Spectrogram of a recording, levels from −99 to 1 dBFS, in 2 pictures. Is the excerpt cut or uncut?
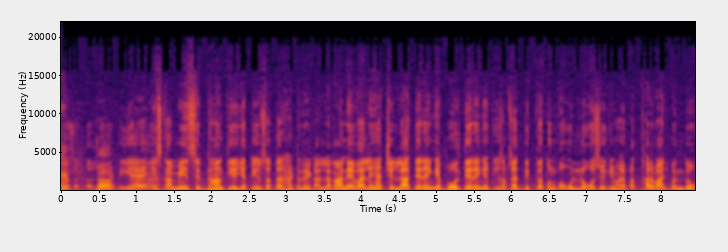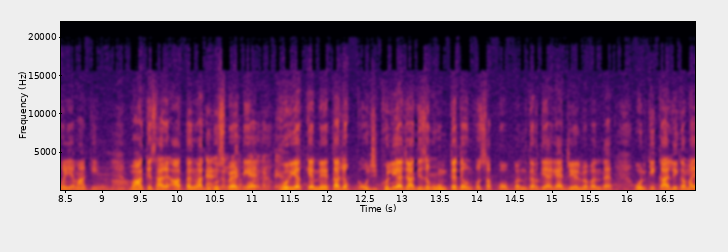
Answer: uncut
